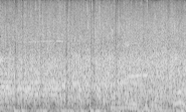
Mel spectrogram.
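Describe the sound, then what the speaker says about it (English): A studio audience claps for magicians in a dense, steady burst of applause that fills the short stretch, with a faint voice murmuring underneath. "Give Barry and Stuart and Sean a fantastic round of applause."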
